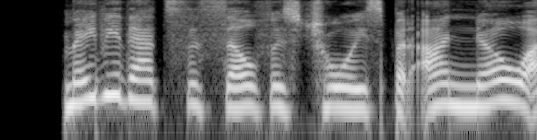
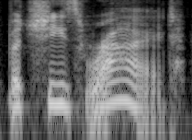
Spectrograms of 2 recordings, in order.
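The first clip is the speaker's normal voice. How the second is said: usual speaking voice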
